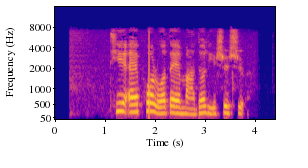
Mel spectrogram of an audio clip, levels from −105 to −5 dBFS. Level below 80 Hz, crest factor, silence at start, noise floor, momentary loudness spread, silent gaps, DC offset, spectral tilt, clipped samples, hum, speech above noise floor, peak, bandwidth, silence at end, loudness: -62 dBFS; 16 dB; 1.1 s; -60 dBFS; 11 LU; none; under 0.1%; -5 dB/octave; under 0.1%; none; 41 dB; -4 dBFS; 8 kHz; 0.65 s; -20 LUFS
